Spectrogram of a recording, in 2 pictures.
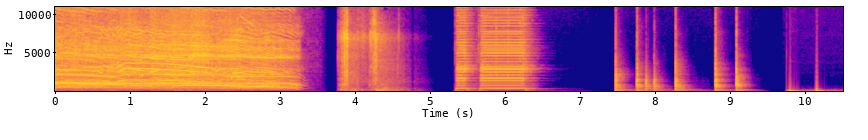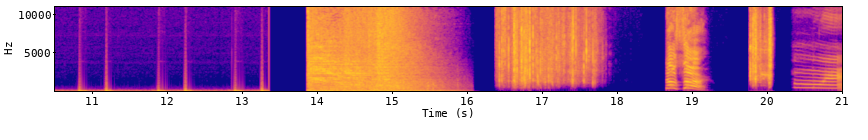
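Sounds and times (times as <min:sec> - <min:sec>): car horn honking: 0:05.4 - 0:06.8
sharp knocks: 0:07.5 - 0:09.4
heartbeat thudding: 0:08.3 - 0:13.4.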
